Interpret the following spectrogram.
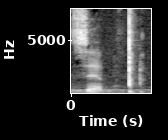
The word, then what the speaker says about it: xib: one ending with the extension xib I'll pronounce it zib you go ahead and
